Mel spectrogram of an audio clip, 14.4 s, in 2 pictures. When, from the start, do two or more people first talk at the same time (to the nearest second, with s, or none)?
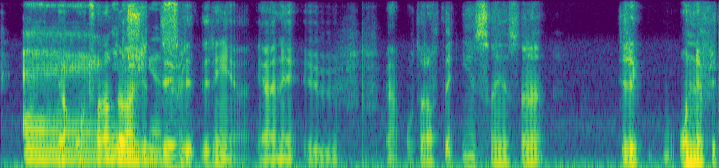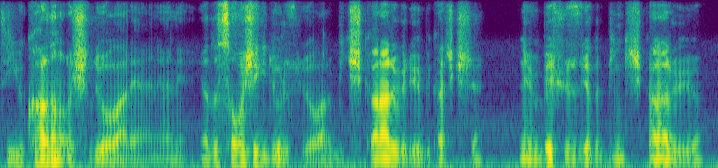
1 s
